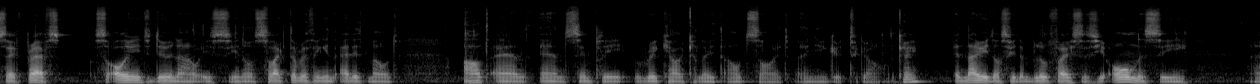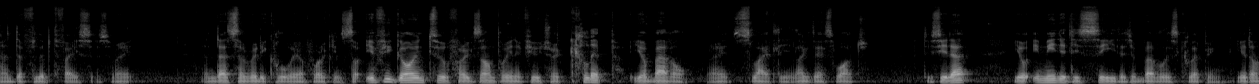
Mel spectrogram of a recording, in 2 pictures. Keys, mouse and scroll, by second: 0.4 Tab, 0.7 click, 1.1 shift+middle click, 1.9 Tab, 2.4 a, 4.7 alt+n, 7.1 click, 8.9 Tab, 9.9 shift+middle click, 10.2 shift+middle click, 10.5 Tab, 10.9 click, 11.8 x, 12.4 click, 12.6 Tab, 13.0-14.6 middle drag, 15.8 middle click, 16.3-16.9 middle drag, 17.7 click, 18.2 q, 19.0 click, 22.4 click, 25.0-25.1 middle drag.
